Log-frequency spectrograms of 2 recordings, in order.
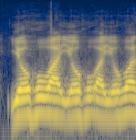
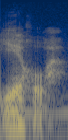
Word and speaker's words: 여호와: 자, 우리가 구약 성경에 여호와 나오잖아요. 원 발음은 예호와예요. 예호와. 그거를 이제 중국 성경으로 번역하고 그 중국어로 번역된 걸 우리나라로 번역하다 보니까 여호와가 된 거예요. 원래 발음은 예호와예요.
